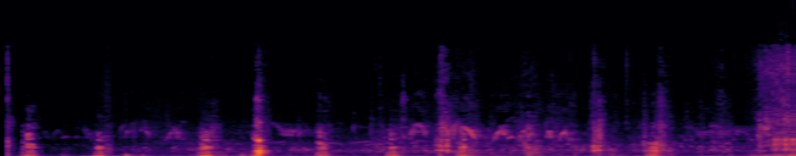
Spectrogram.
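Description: A common warthog gives a run of short, rough grunts and snorts at irregular intervals.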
